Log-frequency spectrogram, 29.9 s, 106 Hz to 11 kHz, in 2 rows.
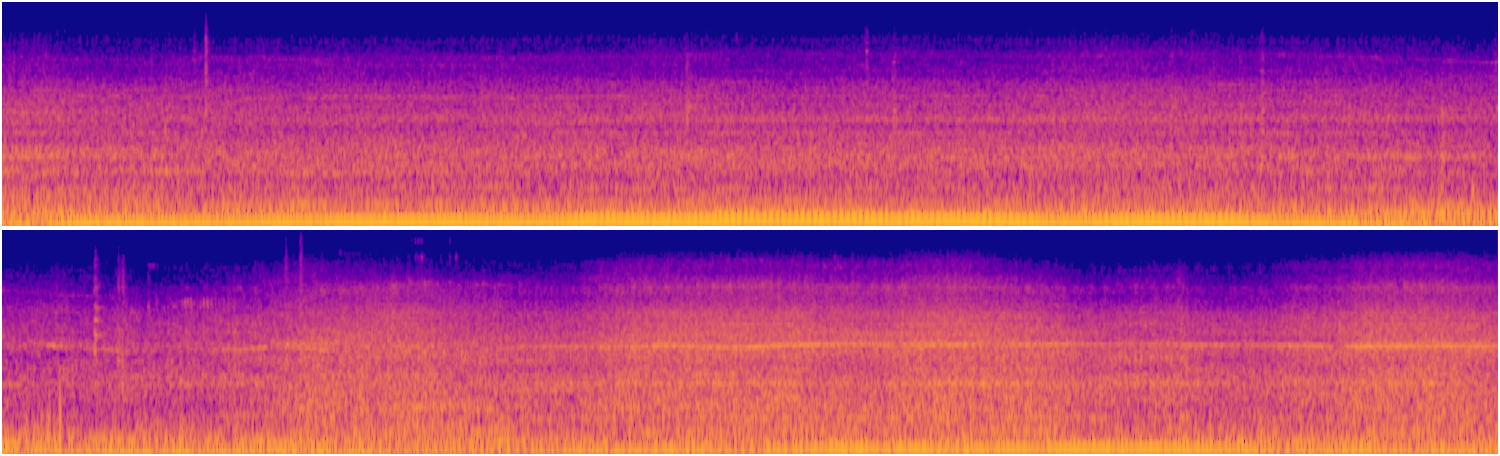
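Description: Peterbilt 379 semi truck's diesel engine running steadily. About halfway through its note drops lower and a thin, steady high whine comes in over it.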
